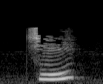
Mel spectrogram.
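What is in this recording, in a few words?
"直", Mandarin Chinese; chinese-flashcards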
